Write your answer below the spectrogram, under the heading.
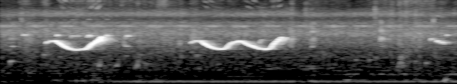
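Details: Javan pied starling whistling two loud, wavering, slurred phrases that swoop down and up, then a short third note starting at the end, over a steady low hum.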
